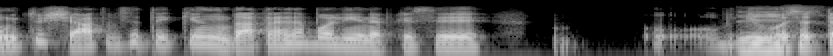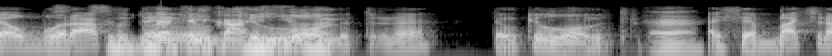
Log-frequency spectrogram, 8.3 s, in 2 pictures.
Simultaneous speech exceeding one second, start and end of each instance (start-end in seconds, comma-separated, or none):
3.7-5.8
